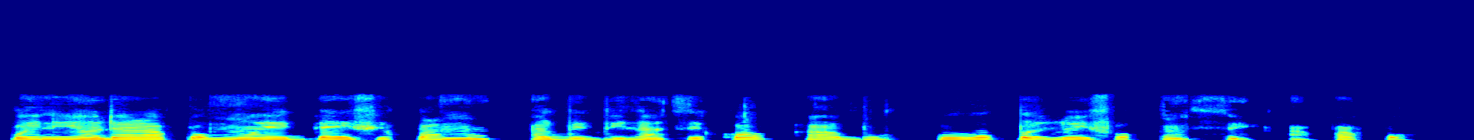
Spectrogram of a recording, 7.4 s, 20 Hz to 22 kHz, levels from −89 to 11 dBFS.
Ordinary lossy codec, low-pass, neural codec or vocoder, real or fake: MP3, 48 kbps; 7.2 kHz; codec, 44.1 kHz, 7.8 kbps, DAC; fake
